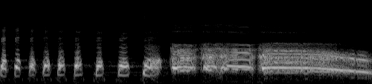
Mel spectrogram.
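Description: Rooster crowing, a quick run of loud, close clucking notes rising into a long, drawn-out cock-a-doodle-doo call.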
